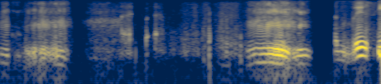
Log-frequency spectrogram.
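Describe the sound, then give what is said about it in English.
Loud, rough snoring from a sleepy caller on a telephone prayer line comes through a thin, muffled phone line: several long rattling breaths separated by short silences, some turning into a higher, wheezy buzz. “Why don't you just get off the line and go and get your good nap.”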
